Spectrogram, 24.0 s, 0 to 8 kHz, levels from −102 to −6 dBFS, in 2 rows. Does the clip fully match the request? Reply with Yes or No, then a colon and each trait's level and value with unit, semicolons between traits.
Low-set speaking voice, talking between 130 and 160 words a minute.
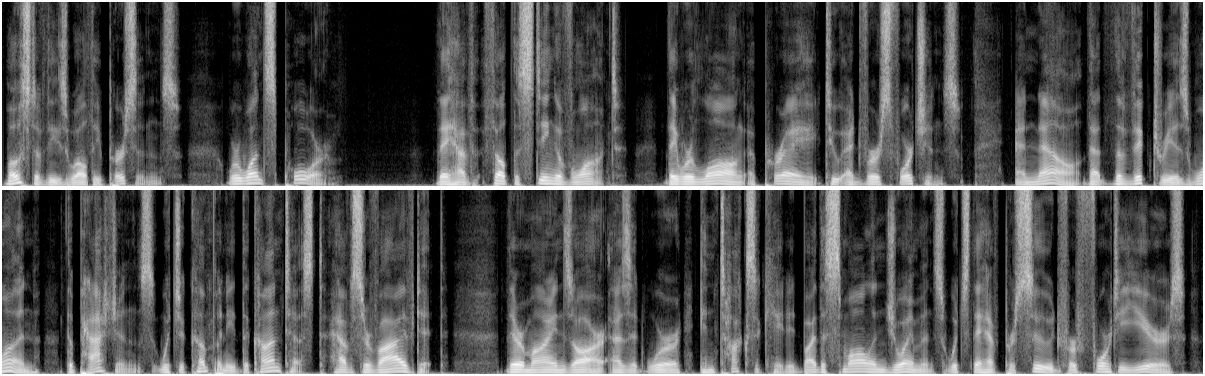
Yes: low, 100 Hz; average, 140 wpm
